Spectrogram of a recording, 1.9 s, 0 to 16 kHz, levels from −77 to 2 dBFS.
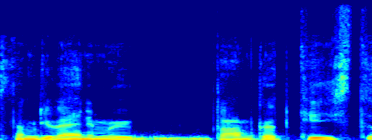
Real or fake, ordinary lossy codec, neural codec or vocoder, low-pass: fake; Opus, 24 kbps; codec, 44.1 kHz, 3.4 kbps, Pupu-Codec; 14.4 kHz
